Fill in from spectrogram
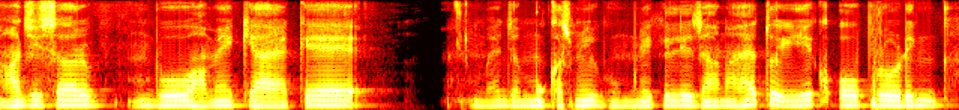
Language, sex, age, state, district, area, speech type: Hindi, male, 18-30, Rajasthan, Bharatpur, rural, spontaneous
